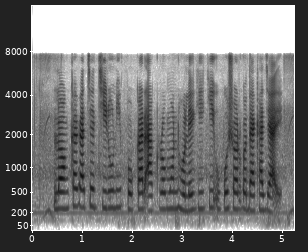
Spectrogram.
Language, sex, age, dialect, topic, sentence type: Bengali, female, 18-24, Northern/Varendri, agriculture, question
